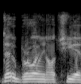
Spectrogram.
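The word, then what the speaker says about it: Доброй ночи: And I said Cisadilla L, which is pronounced Dobroy Nochi and means good night.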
